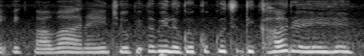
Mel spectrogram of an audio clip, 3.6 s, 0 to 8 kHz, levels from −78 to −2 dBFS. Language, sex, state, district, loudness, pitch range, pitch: Hindi, female, Uttar Pradesh, Budaun, -20 LUFS, 230-265 Hz, 245 Hz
